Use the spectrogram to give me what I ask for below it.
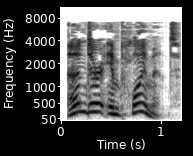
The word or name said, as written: underemployment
